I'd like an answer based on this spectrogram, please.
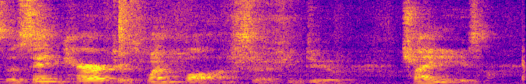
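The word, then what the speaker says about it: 文化: So if we go to China, the term that they chose, and it's the same characters, wen hua, so if you do Chinese, you've got two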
